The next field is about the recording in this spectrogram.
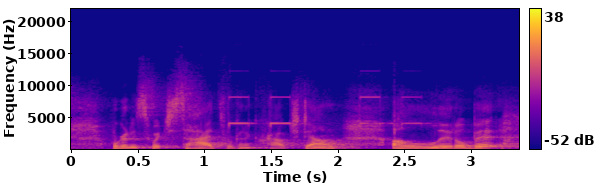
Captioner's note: timer beeps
